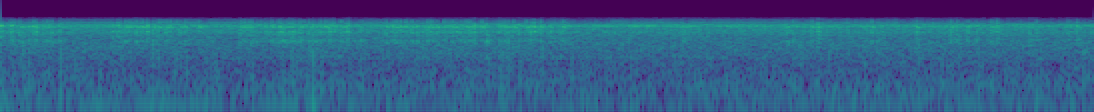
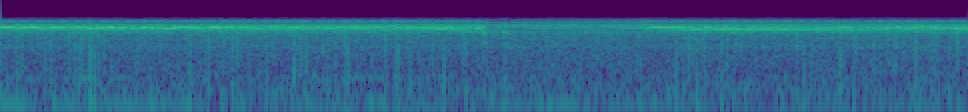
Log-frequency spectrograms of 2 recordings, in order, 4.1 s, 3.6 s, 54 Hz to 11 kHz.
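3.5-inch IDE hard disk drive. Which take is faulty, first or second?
second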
